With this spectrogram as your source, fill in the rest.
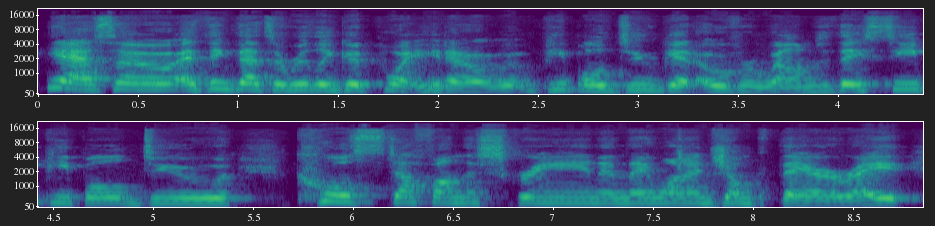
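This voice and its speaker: A woman's voice: on the high side, normal speed, few pauses, a little mellow. A woman guest on a talk show, explaining her work in an upbeat, explanatory way. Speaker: guest, live video strategist. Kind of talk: interview answers.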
